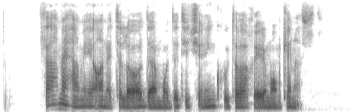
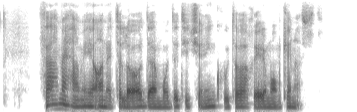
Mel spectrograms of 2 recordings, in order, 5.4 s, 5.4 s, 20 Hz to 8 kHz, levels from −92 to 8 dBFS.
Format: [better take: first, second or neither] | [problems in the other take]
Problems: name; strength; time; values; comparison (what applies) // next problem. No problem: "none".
second | noise reduction (neural mask model DeepFilterNet 3)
